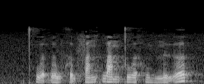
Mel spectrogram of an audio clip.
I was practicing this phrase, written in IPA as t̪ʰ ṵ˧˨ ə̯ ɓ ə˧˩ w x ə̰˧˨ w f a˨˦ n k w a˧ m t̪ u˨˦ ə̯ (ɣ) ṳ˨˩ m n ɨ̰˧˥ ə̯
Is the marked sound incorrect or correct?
incorrect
